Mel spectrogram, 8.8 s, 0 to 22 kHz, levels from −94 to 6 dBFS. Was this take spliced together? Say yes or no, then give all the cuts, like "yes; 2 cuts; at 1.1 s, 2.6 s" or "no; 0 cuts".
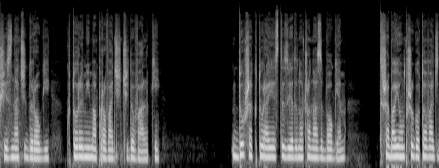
no; 0 cuts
